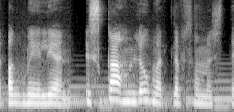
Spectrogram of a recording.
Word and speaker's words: Pygmalion: पगमेलियन कह लो या पिग्मेलियन कह लो, पिग्मेलियन एक्चुअली रॉन्ग है। गूगल पे जाके प्रोनाउंसिएशन चेक कर लेना। तो मोस्टली जो है वो थोड़ा सा पगमेलियन होता है, पगमेलियन।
